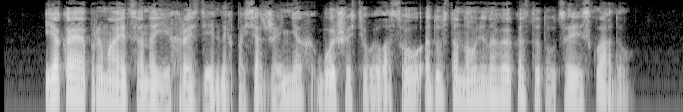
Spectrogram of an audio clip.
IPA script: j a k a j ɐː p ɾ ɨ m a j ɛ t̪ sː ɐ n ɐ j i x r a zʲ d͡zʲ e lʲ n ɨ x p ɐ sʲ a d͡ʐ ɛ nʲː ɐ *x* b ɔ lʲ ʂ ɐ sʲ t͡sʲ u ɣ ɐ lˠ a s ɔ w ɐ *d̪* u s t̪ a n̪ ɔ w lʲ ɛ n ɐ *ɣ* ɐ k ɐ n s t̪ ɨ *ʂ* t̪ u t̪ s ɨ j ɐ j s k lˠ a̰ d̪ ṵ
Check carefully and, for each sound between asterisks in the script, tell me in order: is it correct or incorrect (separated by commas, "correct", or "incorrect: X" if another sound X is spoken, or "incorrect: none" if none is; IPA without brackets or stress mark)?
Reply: correct, correct, correct, incorrect: none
